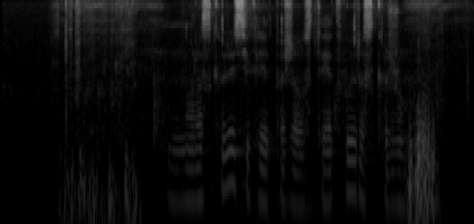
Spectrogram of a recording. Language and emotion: Russian, neutral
